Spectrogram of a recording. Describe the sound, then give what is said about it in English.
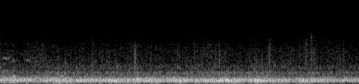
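A continuous, heavy low rumble of rolling thunder over the dark ocean, steady and loud throughout, with a dense booming roar that never breaks into distinct claps and no voices present. “With thunder rolling across the dark ocean like a warning of impending doom, Clark Kent watches the minutes slip by, knowing full well that to assume the role of Superman will be to reveal forever his double identity.”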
